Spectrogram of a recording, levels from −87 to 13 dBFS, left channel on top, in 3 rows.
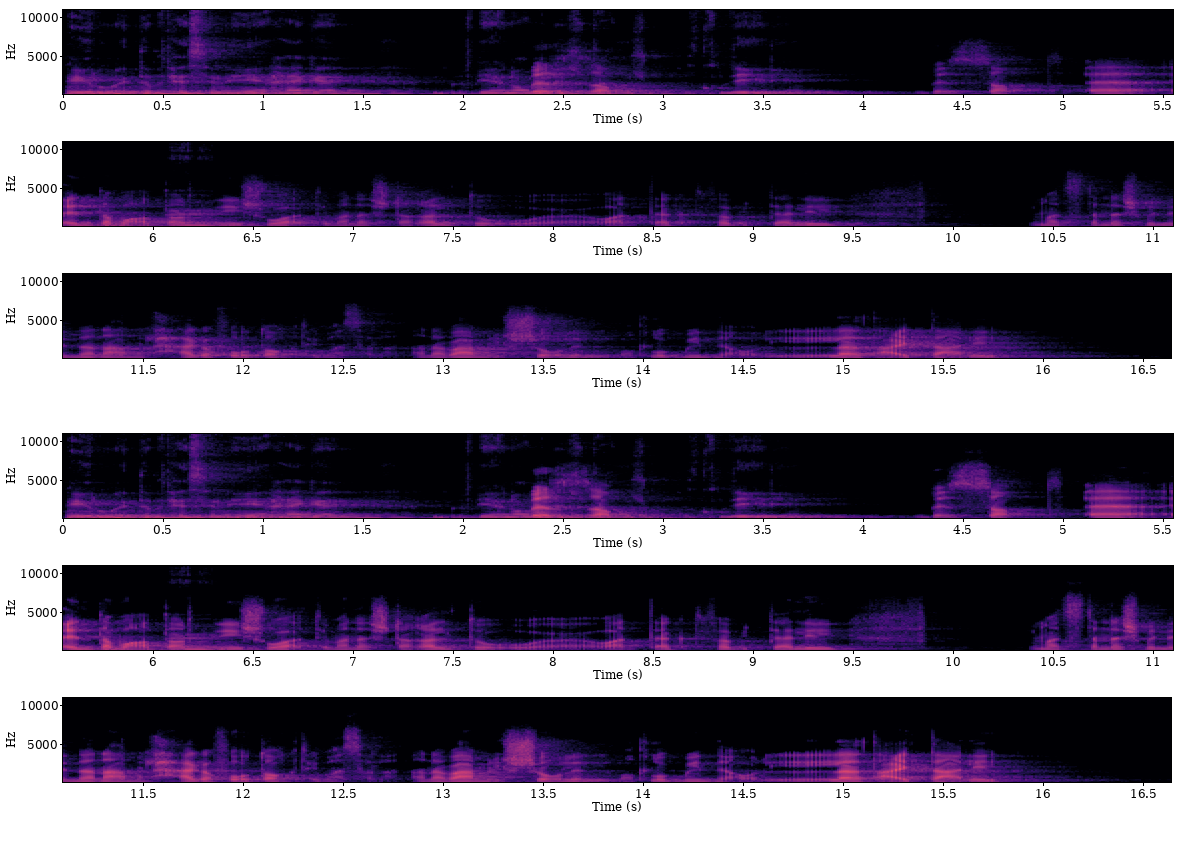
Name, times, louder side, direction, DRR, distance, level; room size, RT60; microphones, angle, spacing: voice 1, 0.0-1.7 2.1-2.8 3.3-3.7 5.7-5.8 6.1-6.3, equal, 5° left, 5 dB, 0.8 m, -43 dB
voice 2, 2.3-2.8 4.3-4.7 5.1-9.9 10.4-15.9, right 5 dB, 35° right, 14 dB, 0.4 m, -42 dB
11.5 x 10.5 x 4.1 m, 1.4 s
head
